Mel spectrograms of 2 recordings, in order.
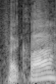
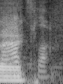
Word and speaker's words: Václav: it's 2 8s for, is that Fakla? How do you say? Václav. Okay. Václav.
